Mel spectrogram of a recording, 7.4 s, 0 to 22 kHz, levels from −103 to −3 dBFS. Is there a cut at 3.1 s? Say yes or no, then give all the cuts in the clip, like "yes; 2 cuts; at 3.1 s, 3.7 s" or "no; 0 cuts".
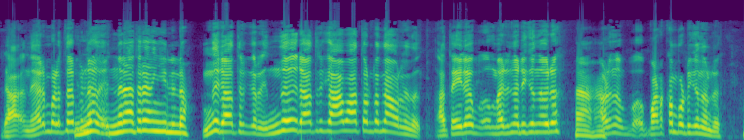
no; 0 cuts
